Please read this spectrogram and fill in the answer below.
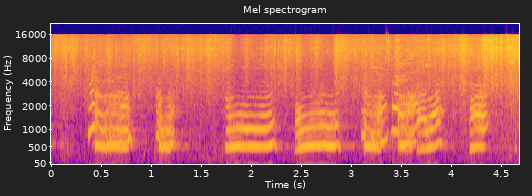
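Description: Rabbit hound baying in a string of about seven short, pitched calls, some held level and some rising and falling: a hound giving tongue while running a rabbit's scent.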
